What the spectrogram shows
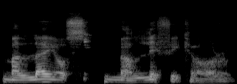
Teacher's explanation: a long second vowel and i i would say that it's that long second vowel is where the stress ought to be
